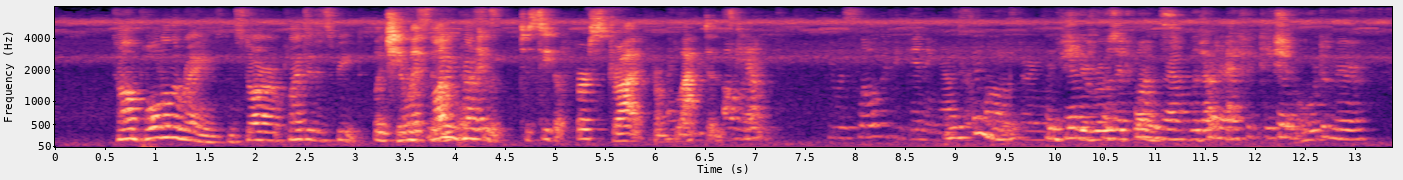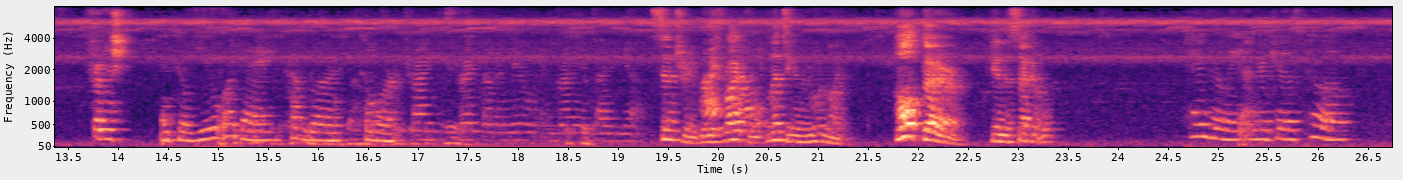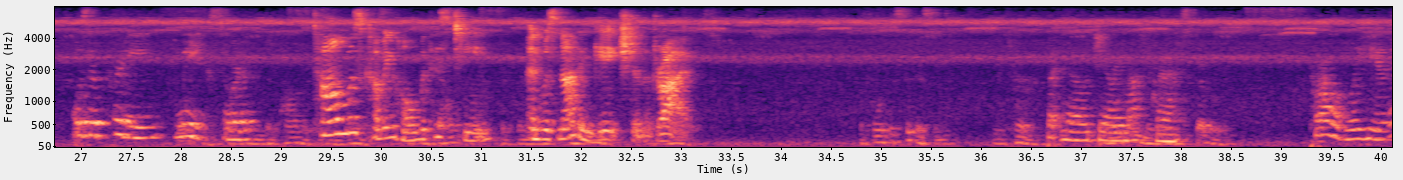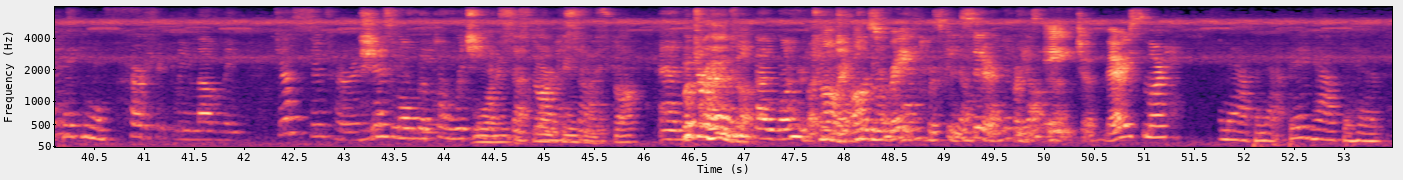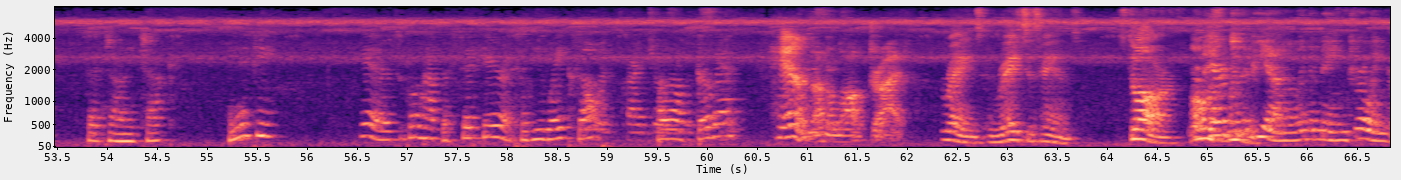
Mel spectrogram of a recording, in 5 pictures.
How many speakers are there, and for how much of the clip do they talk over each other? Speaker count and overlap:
seven, about 43%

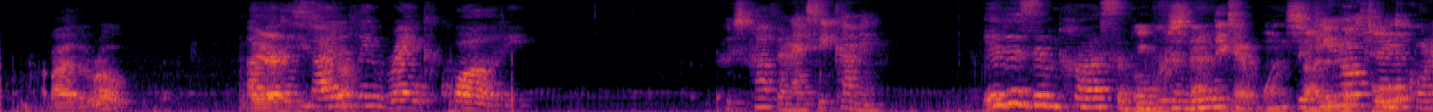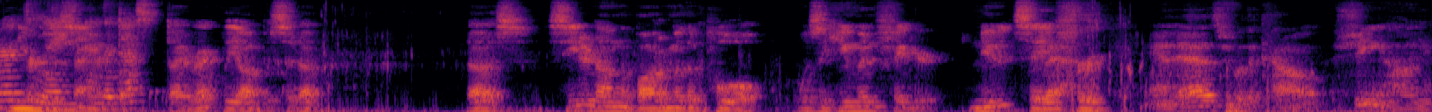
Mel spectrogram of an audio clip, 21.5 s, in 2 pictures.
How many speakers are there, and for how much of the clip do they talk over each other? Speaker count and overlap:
five, about 22%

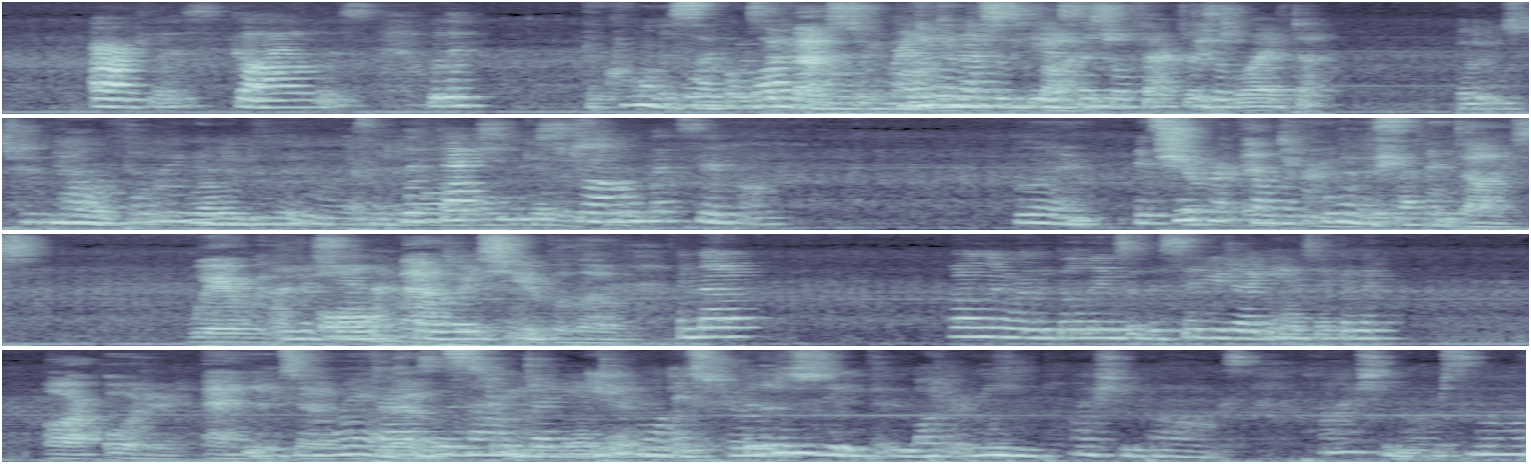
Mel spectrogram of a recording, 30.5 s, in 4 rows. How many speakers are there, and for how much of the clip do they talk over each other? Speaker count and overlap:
seven, about 44%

